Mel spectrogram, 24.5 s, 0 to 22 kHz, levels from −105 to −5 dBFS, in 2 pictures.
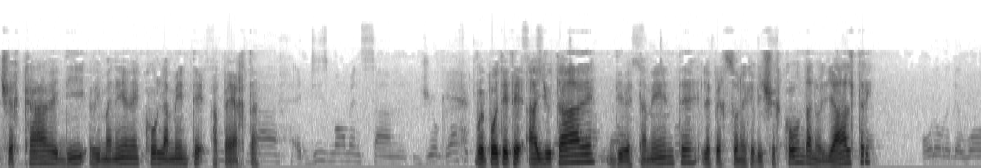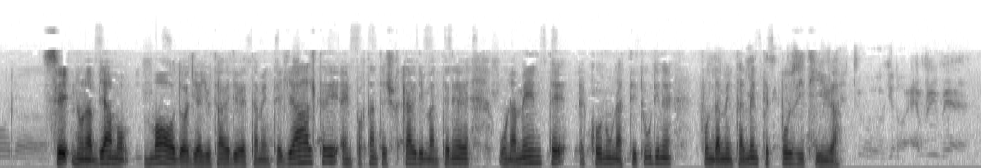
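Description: No technical faults can be heard anywhere in this recording.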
